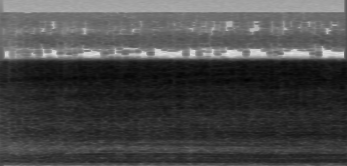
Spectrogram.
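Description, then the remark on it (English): A loud, steady rumble of a pulling tractor's twin Hemi engines idling, dense and continuous with a faint vibrating throb and no voices over it. “This is a new combo for him with the twin Hemis.”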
